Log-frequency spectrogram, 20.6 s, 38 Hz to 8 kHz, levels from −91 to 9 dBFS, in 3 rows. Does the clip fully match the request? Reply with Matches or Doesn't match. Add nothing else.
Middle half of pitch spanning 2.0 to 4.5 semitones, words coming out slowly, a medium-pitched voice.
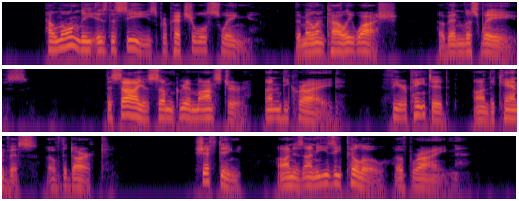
Doesn't match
